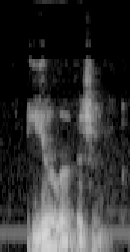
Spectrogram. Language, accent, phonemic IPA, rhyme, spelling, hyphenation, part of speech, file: English, Southern England, /ˈjʊəɹ.ə(ˌ)vɪʒ.ən/, -ɪʒən, Eurovision, Eu‧ro‧vi‧sion, proper noun, LL-Q1860 (eng)-Eurovision.wav
- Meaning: 1. A European broadcasting system, created by the European Broadcasting Union, that produces the Eurovision Song Contest and related programmes 2. The Eurovision Song Contest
